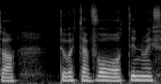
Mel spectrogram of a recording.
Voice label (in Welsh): "fod", Welsh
